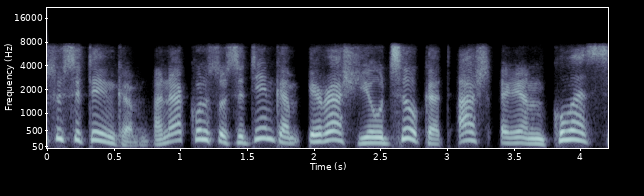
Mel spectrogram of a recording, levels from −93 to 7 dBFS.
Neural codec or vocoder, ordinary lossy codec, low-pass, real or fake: codec, 16 kHz, 0.5 kbps, X-Codec, WavLM features, trained on Multilingual LibriSpeech; Opus, 24 kbps; 7.2 kHz; fake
